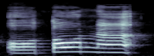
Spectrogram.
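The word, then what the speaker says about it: 大人: Apabila kanji ini dipasangkan dengan kanji besar, ini adalah kanji besar, ini dibacanya adalah otona, artinya adalah orang dewasa.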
